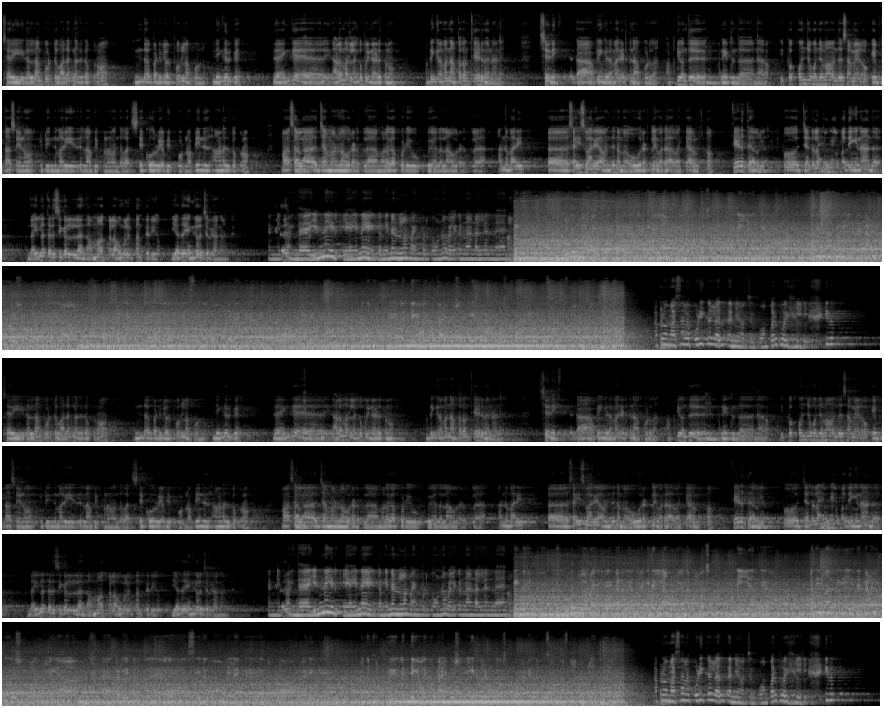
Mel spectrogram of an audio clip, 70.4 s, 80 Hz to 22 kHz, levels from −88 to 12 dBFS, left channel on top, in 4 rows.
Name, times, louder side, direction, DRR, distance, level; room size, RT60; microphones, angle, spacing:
voice 1, 0.1-2.2 2.6-4.8 5.4-7.9 8.5-10.1 10.8-11.1 11.3-22.5 23.2-28.0 28.5-31.8 32.2-32.9 33.2-35.2 35.7-39.7 40.7-41.0 41.3-41.5 44.0-44.2 45.3-45.5 46.4-46.8 50.2-50.5 51.8-52.0 54.4-54.8 61.0-61.3 65.9-66.2, left 3 dB, 75° left, 10 dB, 0.9 m, -36 dB
voice 2, 23.4-23.7 32.6-32.9 33.9-34.4 40.5-51.0 51.3-59.4 59.9-65.3 65.8-69.4, right 1 dB, 20° right, 6 dB, 1.2 m, -35 dB
Bus, 45.4-65.2, left 1 dB, 25° left, 0.9 m, -26 dB
27.5 x 19.0 x 9.7 m, 2.4 s
head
